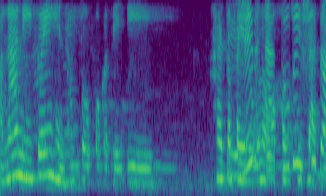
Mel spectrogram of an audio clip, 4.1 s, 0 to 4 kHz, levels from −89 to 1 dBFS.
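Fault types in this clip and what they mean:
echo with no canceller: the far end's loudspeaker feeds its microphone unchecked, so each phrase returns about 300 ms later as a faint, thin copy, roughly 21 dB down.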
